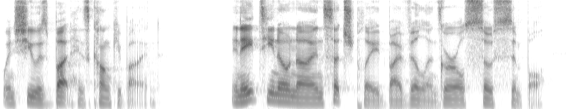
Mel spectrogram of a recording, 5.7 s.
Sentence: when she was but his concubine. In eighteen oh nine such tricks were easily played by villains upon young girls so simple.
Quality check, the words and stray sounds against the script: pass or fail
fail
